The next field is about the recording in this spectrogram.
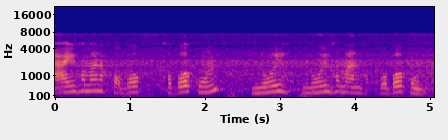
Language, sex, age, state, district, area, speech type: Assamese, female, 60+, Assam, Golaghat, urban, spontaneous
